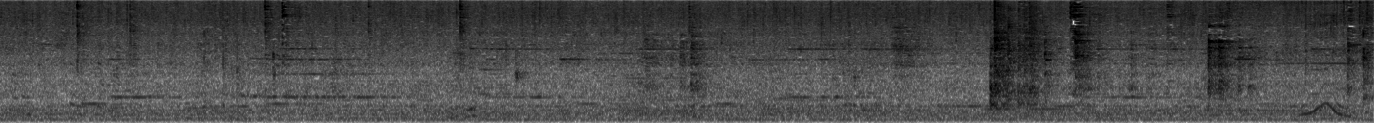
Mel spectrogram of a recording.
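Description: Wagyu beef steaks sizzling on a teppanyaki steel griddle, with a knife, fork and spatulas clicking and scraping on the hot plate. Two louder metal scrapes come near the end.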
